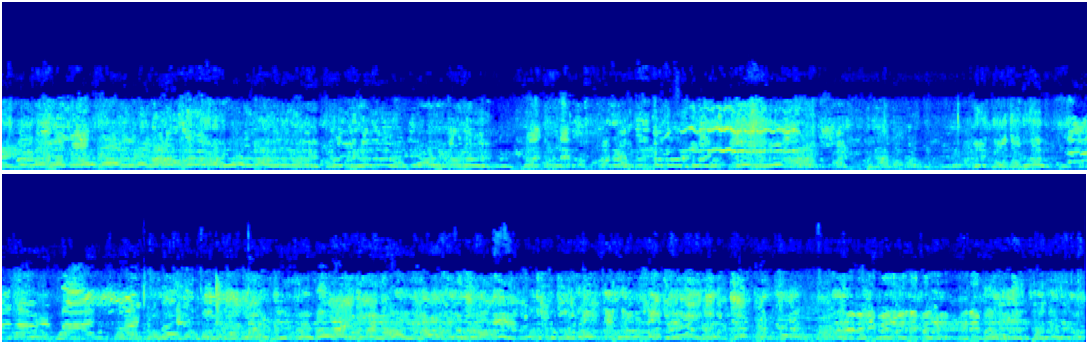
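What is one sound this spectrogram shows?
A crowd of men shouts and cheers loudly close by.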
